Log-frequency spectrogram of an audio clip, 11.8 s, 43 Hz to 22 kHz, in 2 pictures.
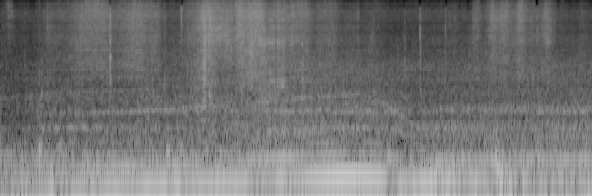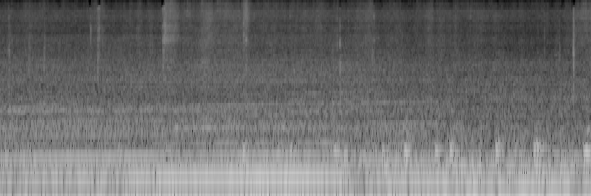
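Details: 2010 Toyota Corolla LE producing a loud thumping, popping noise, louder in person; deep uneven thumping about four beats a second over a heavy low rumble, source unknown.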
